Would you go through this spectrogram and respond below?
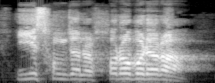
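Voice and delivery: loud, high command ringing out; commanding proclamation. Acted. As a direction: thunder it out as a bold challenge.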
